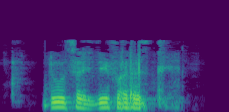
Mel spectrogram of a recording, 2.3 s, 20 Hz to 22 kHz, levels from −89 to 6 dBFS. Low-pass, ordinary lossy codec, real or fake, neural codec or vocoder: 7.2 kHz; MP3, 24 kbps; fake; codec, 16 kHz in and 24 kHz out, 1.1 kbps, FireRedTTS-2 codec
